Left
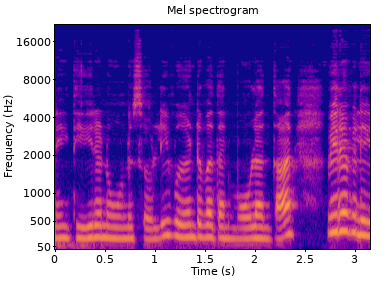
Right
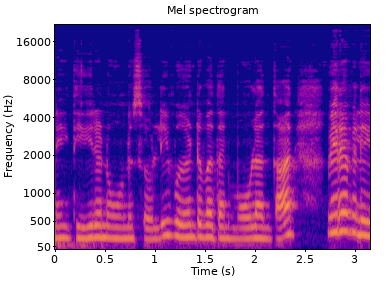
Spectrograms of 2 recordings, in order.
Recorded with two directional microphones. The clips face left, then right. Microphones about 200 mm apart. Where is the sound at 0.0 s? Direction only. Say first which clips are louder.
Left 2 dB; 40° left (ahead or behind).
